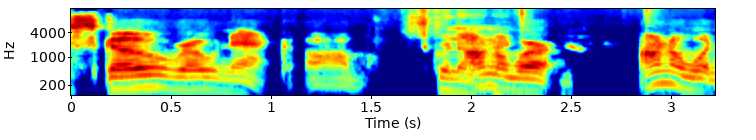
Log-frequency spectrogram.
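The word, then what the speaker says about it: Skowronek: he throws don't laugh scaronic um let me see I had a pronunciation on the game notes it is go row neck um I don't know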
